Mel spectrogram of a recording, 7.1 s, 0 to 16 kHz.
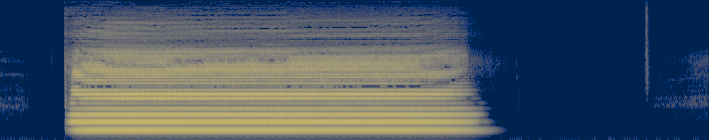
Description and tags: Sax Alto - F#3
Part of the Good-sounds dataset of monophonic instrumental sounds.
instrument::sax_alto
note::F#
octave::3
midi note::42
good-sounds-id::4646
Fsharp3, alto, good-sounds, multisample, neumann-U87, sax, single-note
